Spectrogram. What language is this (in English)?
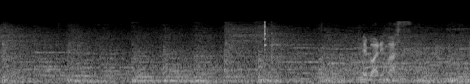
Japanese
